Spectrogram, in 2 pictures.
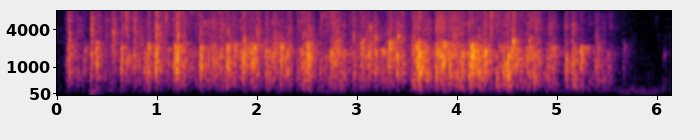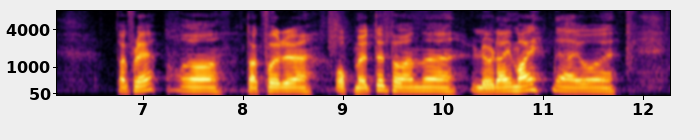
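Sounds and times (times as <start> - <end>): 
audience applause: 0.0 - 5.8
speech: 6.8 - 11.8.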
